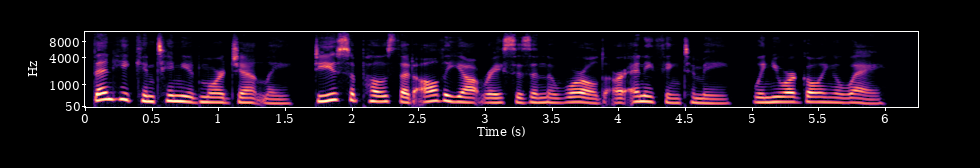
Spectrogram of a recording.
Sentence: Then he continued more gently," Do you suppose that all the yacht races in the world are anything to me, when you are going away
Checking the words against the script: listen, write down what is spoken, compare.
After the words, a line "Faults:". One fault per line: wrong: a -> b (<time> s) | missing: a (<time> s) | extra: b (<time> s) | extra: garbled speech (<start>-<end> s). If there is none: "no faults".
Then he continued more gently," Do you suppose that all the yacht races in the world are anything to me, when you are going away
Faults:
no faults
